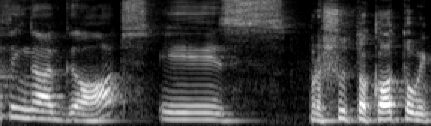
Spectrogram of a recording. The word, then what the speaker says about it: prosciutto: And a lot of people who say prosciutto mispronounce it. It's prosciutto.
